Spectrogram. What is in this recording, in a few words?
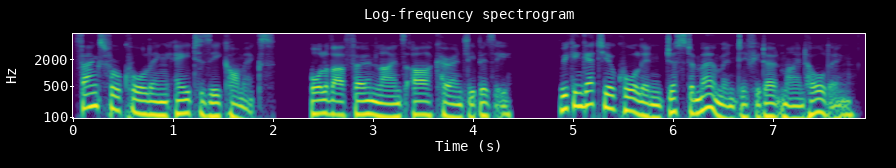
IVR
